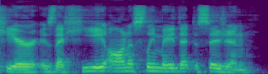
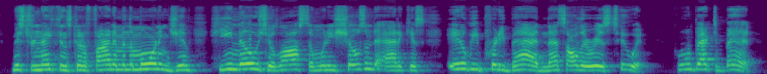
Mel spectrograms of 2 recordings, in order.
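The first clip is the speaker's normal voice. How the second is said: put-on higher young girl, protesting; Scout's voice, higher and urgent; girl's voice; 9 semitones higher than usual. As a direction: play the little sister pushing back. Scout reasons with Jim.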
